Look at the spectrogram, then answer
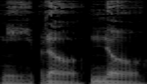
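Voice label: "nirono", concatenated syllables; Affixing experiment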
